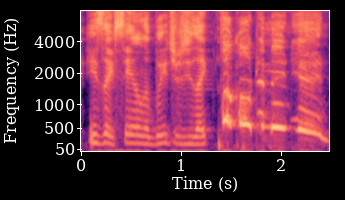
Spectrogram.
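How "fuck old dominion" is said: very high, loud drawn-out yell; mock stadium yell. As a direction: bellow it from the bleachers like a hyped player. Running back joins the chant.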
